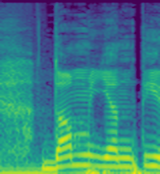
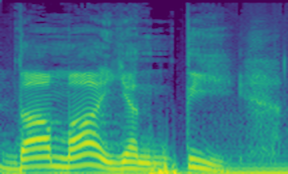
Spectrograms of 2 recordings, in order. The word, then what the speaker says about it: दमयंती: हमें ध्यान रखना है दमयंती नहीं है दमयंती और बड़ी ई की मात्रा है दमयंती दमयंती कृता च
